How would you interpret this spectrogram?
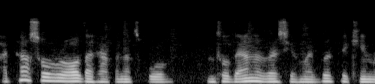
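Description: The call's noise suppressor mistook parts of this speech recording for background noise and pulled them down with the room hiss. It happened at 0.02–0.2 s (a drop of about 13 dB) and at 1.49–1.73 s (about 10 dB), each time over roughly a tenth of a second. This is speech cut by the noise suppressor: those syllables sound swallowed and faint against the rest of the speech, whose band stops near 8 kHz as a call codec path would leave it.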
